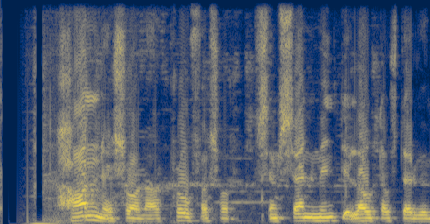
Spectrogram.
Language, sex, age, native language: Icelandic, male, 14, Icelandic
